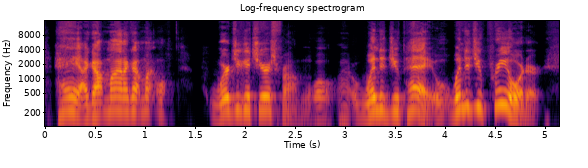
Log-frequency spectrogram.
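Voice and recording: Putting on a whiny character voice, a man talks very fast at a high pitch.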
